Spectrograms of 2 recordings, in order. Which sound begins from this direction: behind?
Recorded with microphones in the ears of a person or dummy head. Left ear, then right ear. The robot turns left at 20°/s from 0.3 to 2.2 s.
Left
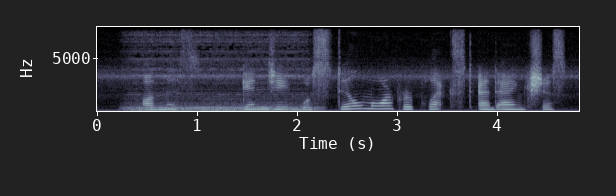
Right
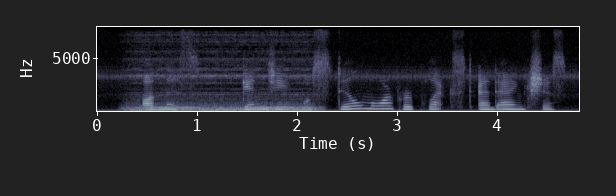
A woman speaking, at 0.5 s.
